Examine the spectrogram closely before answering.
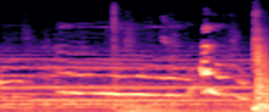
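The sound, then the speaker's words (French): A dog howls mournfully in front of a door in a sustained, wavering tone that holds for about a second. Two dull thuds follow close together near the end. “Mon chien s'est mis à hurler à la mort devant la porte de Monsieur Bergamotte.”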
